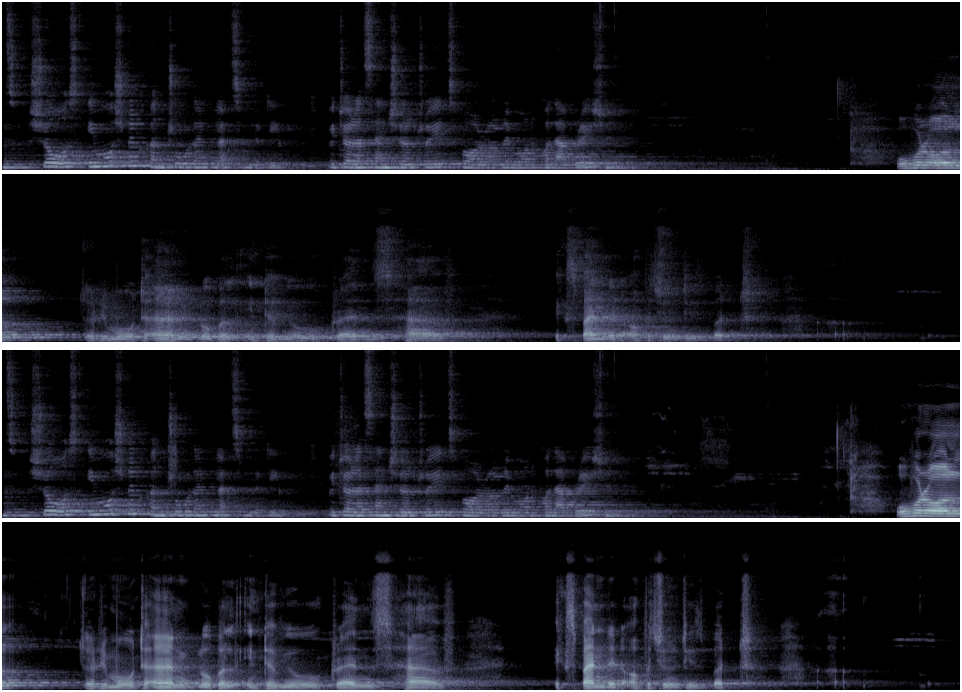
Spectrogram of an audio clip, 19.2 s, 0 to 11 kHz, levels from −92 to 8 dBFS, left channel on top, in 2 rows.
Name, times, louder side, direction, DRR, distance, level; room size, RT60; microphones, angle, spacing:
voice 1, 0.0-2.8 3.3-6.2, equal, ahead, 4 dB, 0.5 m, -42 dB
voice 2, 8.5-9.7 10.4-14.1 15.2-17.1 17.4-17.6, right 6 dB, 60° right, 14 dB, 0.3 m, -34 dB
7.0 x 4.6 x 6.4 m, 2.1 s
head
